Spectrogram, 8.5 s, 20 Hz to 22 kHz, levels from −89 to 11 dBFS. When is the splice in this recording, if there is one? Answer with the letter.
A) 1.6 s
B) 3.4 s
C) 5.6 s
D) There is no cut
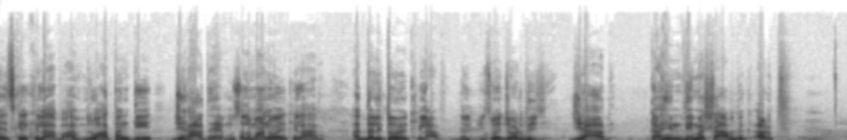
C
